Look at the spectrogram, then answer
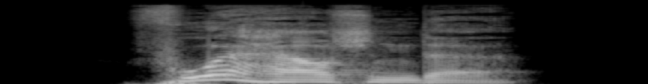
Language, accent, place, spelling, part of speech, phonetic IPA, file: German, Germany, Berlin, vorherrschende, adjective, [ˈfoːɐ̯ˌhɛʁʃn̩də], De-vorherrschende.ogg
- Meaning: inflection of vorherrschend: 1. strong/mixed nominative/accusative feminine singular 2. strong nominative/accusative plural 3. weak nominative all-gender singular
